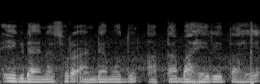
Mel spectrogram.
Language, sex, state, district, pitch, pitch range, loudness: Marathi, male, Maharashtra, Pune, 120 Hz, 120-125 Hz, -24 LUFS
